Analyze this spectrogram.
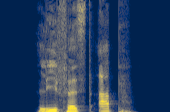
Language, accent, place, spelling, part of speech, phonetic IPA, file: German, Germany, Berlin, liefest ab, verb, [ˌliːfəst ˈap], De-liefest ab.ogg
- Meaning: second-person singular subjunctive II of ablaufen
